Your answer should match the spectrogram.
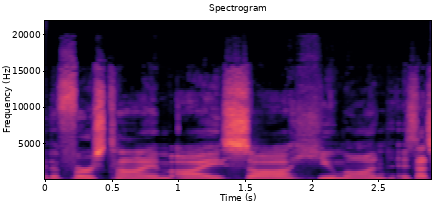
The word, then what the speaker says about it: HUMON: It's a lot of people say human, and I always try to correct them that it's HUMON.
